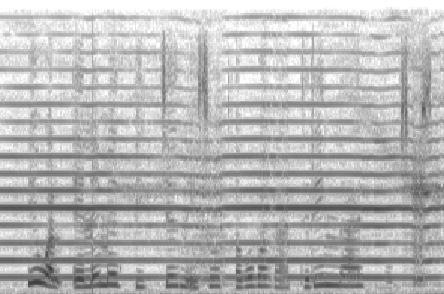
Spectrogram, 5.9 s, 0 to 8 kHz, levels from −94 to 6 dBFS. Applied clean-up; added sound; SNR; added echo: none; Bowed string instrument; -2 dB; none.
